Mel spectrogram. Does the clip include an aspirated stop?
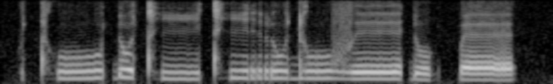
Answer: yes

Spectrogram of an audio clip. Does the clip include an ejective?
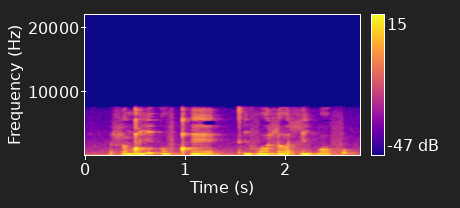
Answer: yes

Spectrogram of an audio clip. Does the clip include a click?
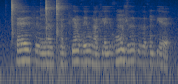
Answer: yes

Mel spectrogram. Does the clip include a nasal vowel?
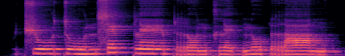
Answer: no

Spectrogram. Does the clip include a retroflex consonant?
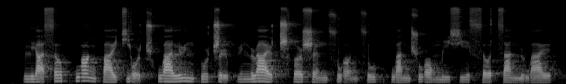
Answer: yes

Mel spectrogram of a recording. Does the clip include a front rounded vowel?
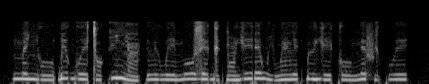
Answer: no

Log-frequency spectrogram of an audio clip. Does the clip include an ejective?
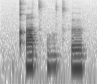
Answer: yes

